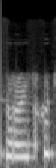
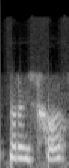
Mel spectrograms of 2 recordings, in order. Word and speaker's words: произход: Думите произход и произход са дублети, т.е. независимо къде ще поставим ударението, ще бъде съобразено с нормата. Първоначално се е казвало само произход, но може би под влияние на думата изход е започнало все по-често да се чува произнасянето произход.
